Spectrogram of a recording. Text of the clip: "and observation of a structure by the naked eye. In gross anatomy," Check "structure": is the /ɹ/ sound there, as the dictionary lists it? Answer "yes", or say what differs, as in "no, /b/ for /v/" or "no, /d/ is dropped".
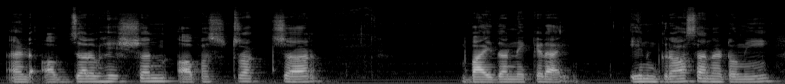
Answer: yes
